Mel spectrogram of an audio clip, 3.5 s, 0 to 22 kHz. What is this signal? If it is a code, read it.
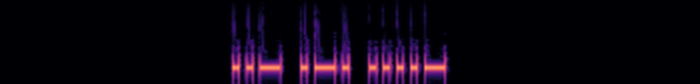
Morse code, heard as a keyed tone, about 36 wpm, 700 Hz. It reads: UR4
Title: Callsign Prefixes for Top 25 DXCC - 35wpm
